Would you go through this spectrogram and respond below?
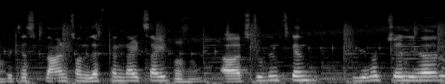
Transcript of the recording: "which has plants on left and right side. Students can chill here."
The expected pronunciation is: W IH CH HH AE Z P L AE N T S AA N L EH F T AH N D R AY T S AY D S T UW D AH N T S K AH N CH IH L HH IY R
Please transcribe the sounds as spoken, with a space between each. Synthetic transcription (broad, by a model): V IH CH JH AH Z P L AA N T S AA N L EH F T AH N D R AY T S AY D S T UW D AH N T S K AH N CH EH L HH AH R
